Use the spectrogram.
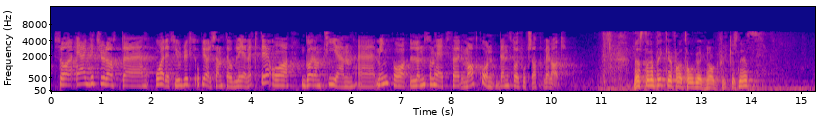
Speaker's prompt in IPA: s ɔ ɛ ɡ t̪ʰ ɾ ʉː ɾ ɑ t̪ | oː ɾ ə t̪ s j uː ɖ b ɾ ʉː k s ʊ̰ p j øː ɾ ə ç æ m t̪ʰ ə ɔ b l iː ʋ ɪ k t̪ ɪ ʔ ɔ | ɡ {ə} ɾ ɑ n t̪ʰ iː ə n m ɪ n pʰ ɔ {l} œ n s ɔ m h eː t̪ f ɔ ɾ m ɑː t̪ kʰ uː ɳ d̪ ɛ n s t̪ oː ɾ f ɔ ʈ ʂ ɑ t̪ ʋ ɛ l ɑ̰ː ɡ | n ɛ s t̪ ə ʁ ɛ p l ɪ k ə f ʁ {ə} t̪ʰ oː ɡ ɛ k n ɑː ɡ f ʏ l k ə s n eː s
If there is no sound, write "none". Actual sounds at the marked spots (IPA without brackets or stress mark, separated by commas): ɑ, l, ɑ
